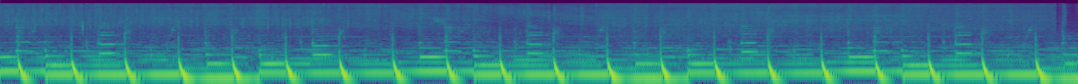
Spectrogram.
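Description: Turkey breasts sizzling as they sear in a hot cast iron skillet, under background music with a steady beat.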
